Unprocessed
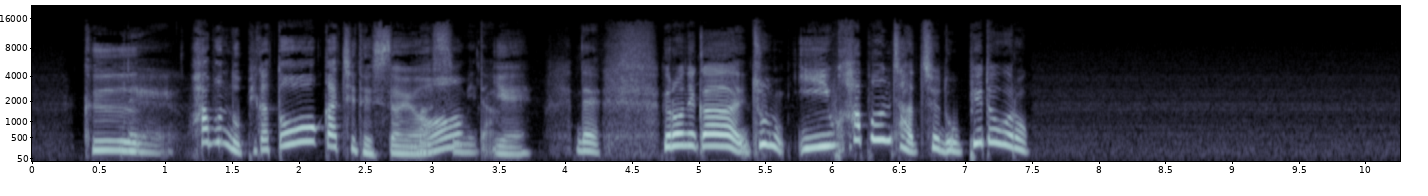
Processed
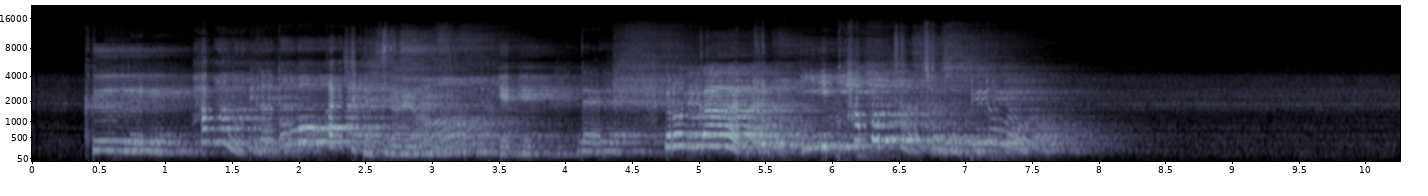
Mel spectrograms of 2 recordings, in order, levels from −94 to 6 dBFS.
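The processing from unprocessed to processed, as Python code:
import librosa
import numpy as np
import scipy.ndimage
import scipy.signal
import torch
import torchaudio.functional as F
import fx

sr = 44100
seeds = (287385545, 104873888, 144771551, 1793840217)

y = fx.low_shelf(x, sr, hz=230.0, db=-12.0)
y = fx.notch(y, sr, hz=650.0, q=13.0)
y = fx.doubler(y, sr, ms=46.0, db=-4)
y = fx.level_steps(y, sr, step_db=11)
y = fx.band_shelf(y, sr, hz=2600.0, db=10.5, octaves=1.3)
y = fx.rev_plate(y, sr, seeds[0], rt60_s=1.5, hf_ratio=1.0, predelay_ms=120, drr_db=1.5)
y = y * 10.0 ** (-8.5 / 20.0)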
